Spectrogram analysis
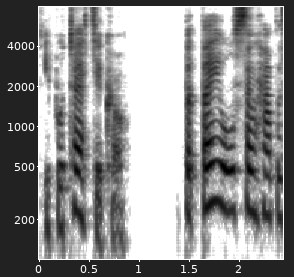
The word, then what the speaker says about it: ipotetico: For example, in that initial list we have energetico, energetic. It follows the same pattern, as does hypothetical and ipotetico, but they also have the same ending.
